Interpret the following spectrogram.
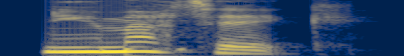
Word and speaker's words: pneumatic: The letters below in bold are silent in the examples. P, psychic, psychiatry, pneumatic, receipt, pseudonym, psychology.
